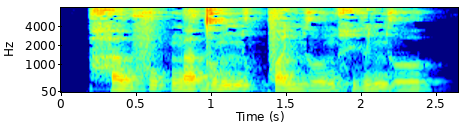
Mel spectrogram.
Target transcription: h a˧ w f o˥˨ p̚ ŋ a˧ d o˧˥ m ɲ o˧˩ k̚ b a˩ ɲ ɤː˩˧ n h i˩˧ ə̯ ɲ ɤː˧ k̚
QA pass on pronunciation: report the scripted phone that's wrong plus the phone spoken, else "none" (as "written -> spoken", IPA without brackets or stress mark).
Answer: b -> f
